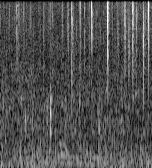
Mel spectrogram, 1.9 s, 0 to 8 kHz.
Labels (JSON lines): {"label": "biophony", "recorder": "SoundTrap 300"}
